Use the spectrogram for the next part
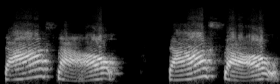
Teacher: there are two third tones, so we should change the former one into second tone.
